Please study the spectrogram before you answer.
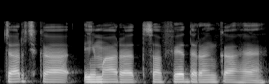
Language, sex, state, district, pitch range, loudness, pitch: Hindi, male, Jharkhand, Garhwa, 110-115 Hz, -16 LUFS, 110 Hz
